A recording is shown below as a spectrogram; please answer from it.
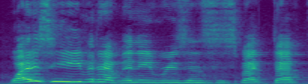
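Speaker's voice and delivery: indignant disbelief. Real, not acted. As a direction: stop them in disbelief. Indignant outburst at story.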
